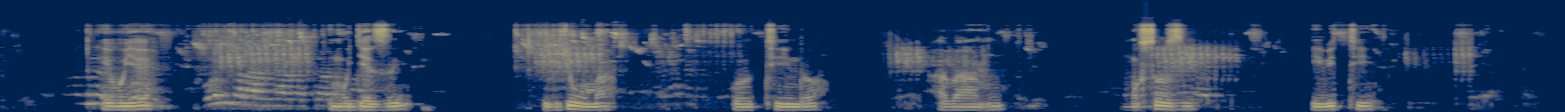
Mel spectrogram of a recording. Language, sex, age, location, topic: Kinyarwanda, male, 25-35, Nyagatare, government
